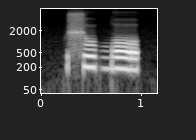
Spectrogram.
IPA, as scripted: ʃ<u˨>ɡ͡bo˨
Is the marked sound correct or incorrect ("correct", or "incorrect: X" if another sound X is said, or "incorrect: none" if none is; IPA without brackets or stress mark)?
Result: correct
